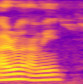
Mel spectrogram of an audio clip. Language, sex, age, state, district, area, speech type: Assamese, male, 18-30, Assam, Jorhat, urban, spontaneous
